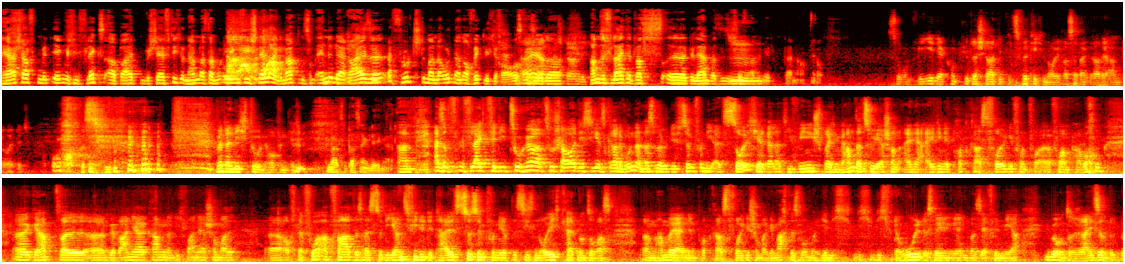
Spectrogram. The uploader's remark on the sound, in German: Live von der Symphony of the Seas. Die schlechter als gewohnte Audio-Qualität bitten wir zu entschuldigen - ich konnte nicht die komplette Technik-Ausrüstung mit aufs Schiff nehmen, sodass wir für alle fünf Teilnehmer der Diskussionsrunde nur ein Mikro in der Mitte zur Verfügung hatten.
